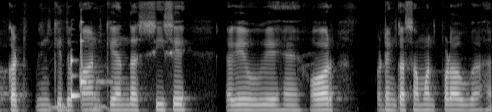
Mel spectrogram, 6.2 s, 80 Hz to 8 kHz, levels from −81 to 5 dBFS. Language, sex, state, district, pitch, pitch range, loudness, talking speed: Hindi, male, Bihar, Purnia, 140 Hz, 140-145 Hz, -20 LUFS, 155 wpm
